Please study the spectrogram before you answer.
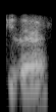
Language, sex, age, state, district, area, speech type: Goan Konkani, male, 18-30, Goa, Tiswadi, rural, conversation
